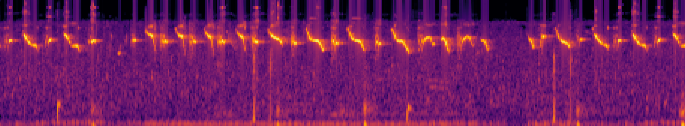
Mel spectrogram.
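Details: Rapid high, slurred twitter from a crimson sunbird in two bursts, with a few sharp clicks and a low hum underneath.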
